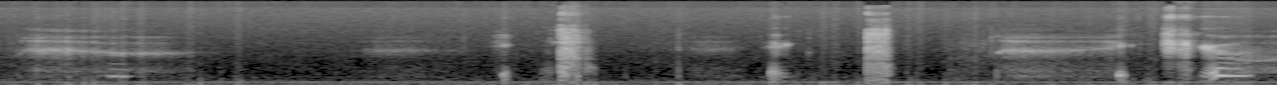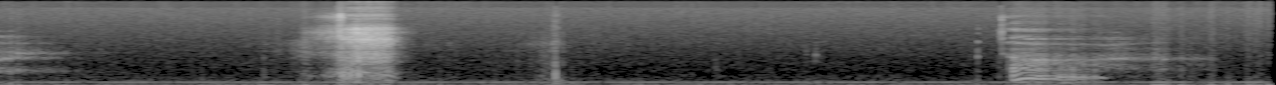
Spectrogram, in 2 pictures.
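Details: A run of sharp sneezes with sniffs and quiet talk between them, in a person reporting allergies, a sinus infection, itchy watery eyes, sore throat, and exposure to a dog, dust and pollen.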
